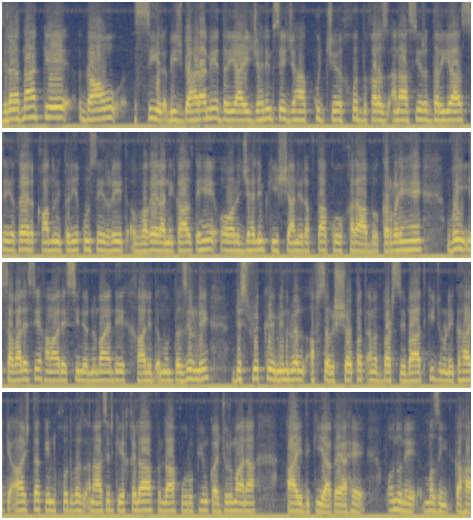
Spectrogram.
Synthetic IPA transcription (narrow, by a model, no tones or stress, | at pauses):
zɪlaːnət̪naːe | ɡaːõ | siːɾbiːt͡ʃbɛɦaːɽamẽd̪ɐɾijaːid͡ʒɐɦlɪmsed͡ʒɐɦãkʊt͡ʃʰxʊd̪ɣɐɾzɐ̰naːsɪɾd̪ɐɾijaseɣɛːɾqaːnũːnit̪ɐɾiːqõseɾeːt̪ʋɐɣɛːɾanɪkaːlt̪eɦɛ̃ʔɔːɾd͡ʒɐɦlɪmkiʃaːniɾɐft̪akoxɐɾaːbkɐɾːɐɦeɦɛ̃ | ʋɐɦiɪsɦɐʋaːleseɦɐmaːɾesiːnijəɾnʊmaːɪ̃nd̪exaːlɪd̪mʊ̃nt̪ɐzɪɾne | ɖɪsʈɾɪkʈmɪnɾijəlɐ̰fsəɾʃɐːqət̪ɛɦməd̪bɐʈʰsebaːt̪kid͡ʒʊnɦõːnekɐɦakeʔaːd͡ʒt̪ɐkɪnxʊd̪ɣɐzɐ̰naːsɪɾkexɪlaːflaːkʰõɾʊpijõkad͡ʒʊɾmaːna | aːɪd̪kijaɡɐjaɦɛː | ʊnɦõːnemɐziːd̪kɐɦaː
